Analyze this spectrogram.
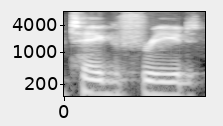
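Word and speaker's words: Tage Frid: They told me how to say his name right. It's, you know, I'm talking about Tag Fried, T-A-G-E Fried.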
